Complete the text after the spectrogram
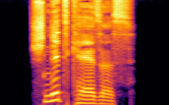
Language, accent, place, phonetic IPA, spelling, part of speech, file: German, Germany, Berlin, [ˈʃnɪtˌkɛːzəs], Schnittkäses, noun, De-Schnittkäses.ogg
- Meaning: genitive singular of Schnittkäse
